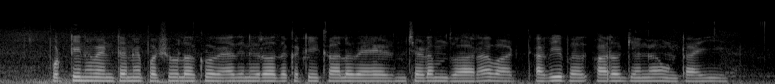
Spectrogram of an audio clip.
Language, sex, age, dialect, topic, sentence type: Telugu, male, 25-30, Southern, agriculture, statement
